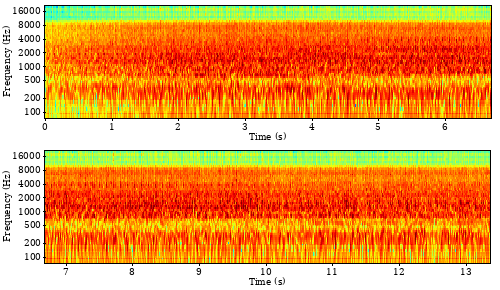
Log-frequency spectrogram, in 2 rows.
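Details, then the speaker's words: 71 Volkswagen Beetle convertible, carb idle turned down, distributor adjusted: low irregular loping idle; front cylinder suspected weak though it sparks and revs fine; valve adjustment to be checked first, plug wire end possibly bad. "I think the front cylinder is not doing much. Don't I don't see much of a difference on that one. Although it doesn't sound bad when you rev it up."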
